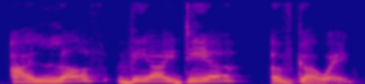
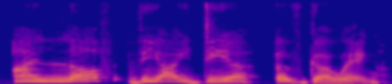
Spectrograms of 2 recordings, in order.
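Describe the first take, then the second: The two takes are said the same way.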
